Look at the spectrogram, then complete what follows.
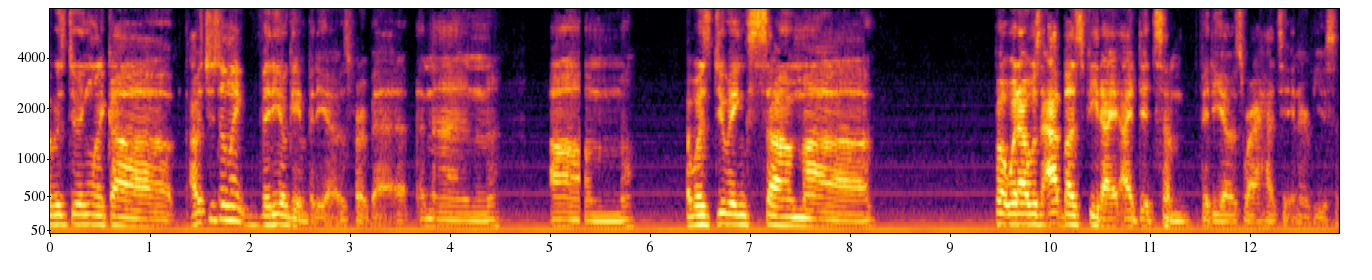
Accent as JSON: {"language": "English", "town": "Rochester", "region": "New York", "country": "United States", "tie": "born or raised there", "moved": "yes", "lives_now": "Los Angeles, United States"}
